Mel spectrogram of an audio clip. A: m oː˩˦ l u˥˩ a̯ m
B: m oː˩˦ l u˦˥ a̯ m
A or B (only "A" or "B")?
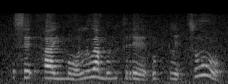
A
